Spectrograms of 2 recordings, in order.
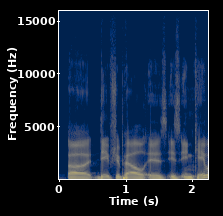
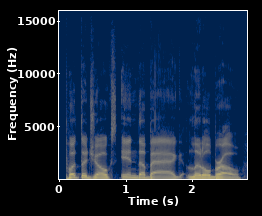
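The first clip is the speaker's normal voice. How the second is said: ordinary delivery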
